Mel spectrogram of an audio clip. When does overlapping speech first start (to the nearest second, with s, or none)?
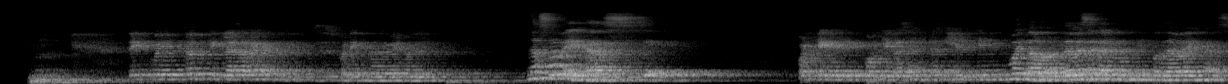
10 s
